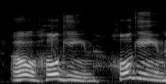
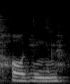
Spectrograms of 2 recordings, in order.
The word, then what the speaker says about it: Holgeen: Our son is, Holgeen. Haha. See, I've been doing it wrong too. Our son is a teacher, so he goes by Mr. H. For that reason, it's pronounced Holgeen.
